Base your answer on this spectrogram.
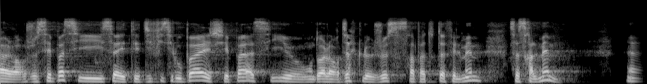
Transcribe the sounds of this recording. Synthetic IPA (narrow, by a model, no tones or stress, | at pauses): alɔʁʒəsɛpasisaːet̪ed̪ifisilupaeʒəsɛpasiøɔ̃d̪walœʁd̪iʁkələʒøsḁsəʁapat̪u̥t̪afɛləmɛmsasəʁaləmɛm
